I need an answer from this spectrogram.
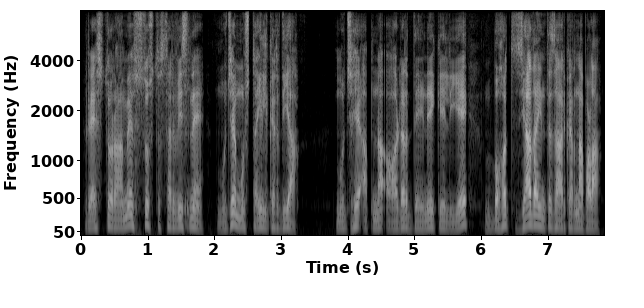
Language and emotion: Urdu, angry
